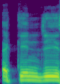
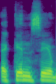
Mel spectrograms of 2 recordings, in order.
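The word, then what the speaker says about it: Akıncı: modern Turkish combat drones akinji pronunciation is akinji some call it aeni but it's akinji akinji is the latest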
